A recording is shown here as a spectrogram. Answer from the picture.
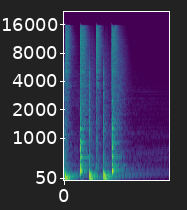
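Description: Closing drum fill ending a band's folk song arrangement: six quick drum-kit and cymbal hits in about the first second, over a low held note. The last hit and the note ring out and stop a little past a second in.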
